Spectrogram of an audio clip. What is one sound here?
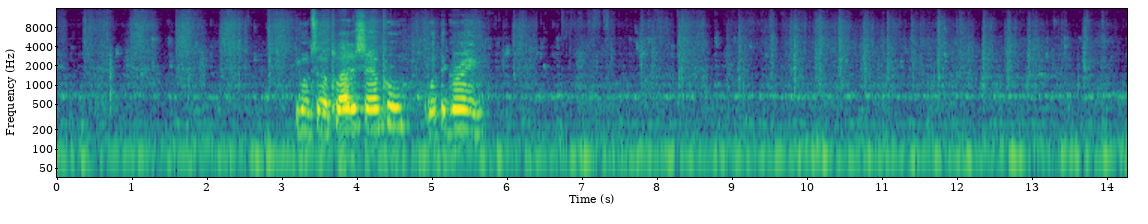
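Hands rub and brush through hair with soft scratching sounds.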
